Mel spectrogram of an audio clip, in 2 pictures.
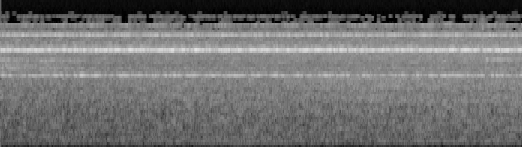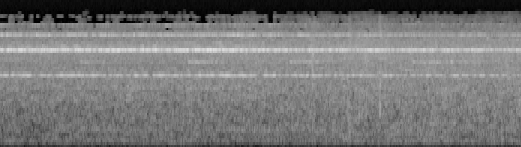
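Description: Steady background noise with a constant high-pitched whine that does not change.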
